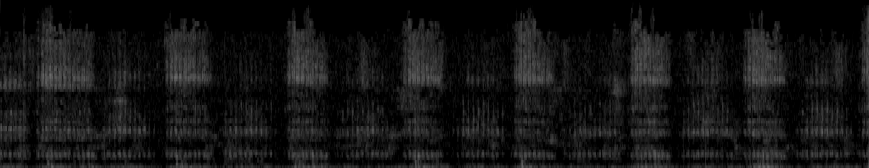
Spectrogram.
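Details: Quiet, deep purring from a two-year-old male Siberian Forest cat at home, pulsing with each breath in and out, around seven swells in under seven seconds.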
